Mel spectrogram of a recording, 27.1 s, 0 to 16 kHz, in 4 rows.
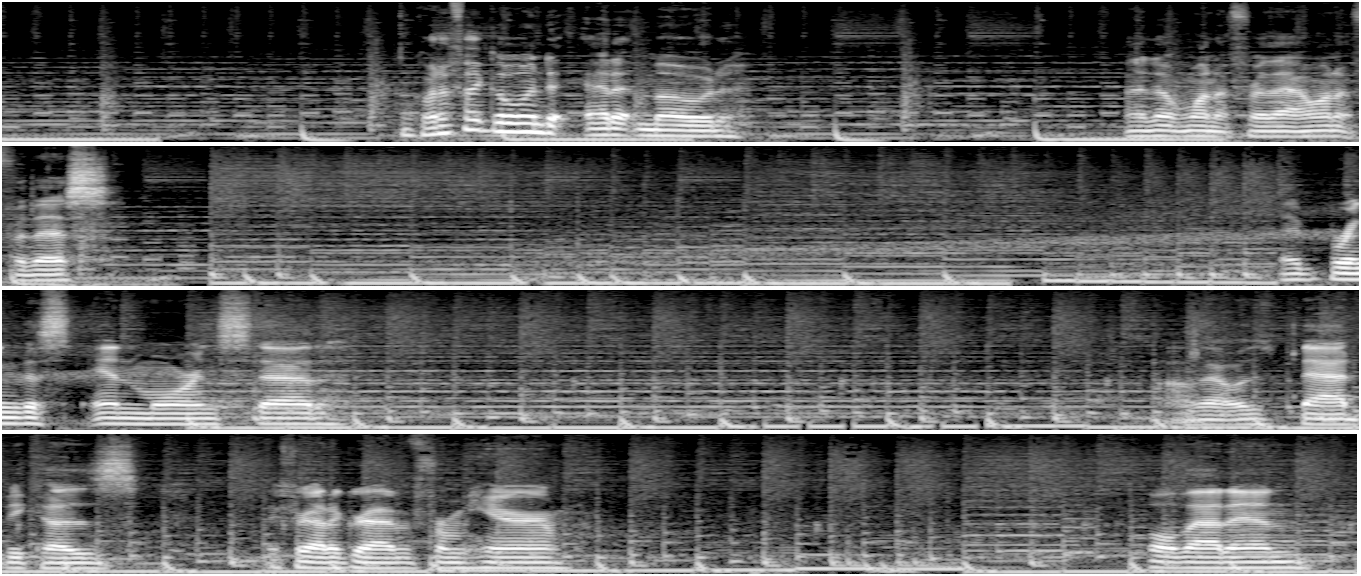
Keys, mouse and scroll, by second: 1.1-1.7 drag, 6.1 click, 6.8 right click, 8.6 click, 9.4-10.5 right drag, 11.3-13.6 drag, 17.3 ctrl+z, 17.6 ctrl+z, 17.8 ctrl+z, 18.0 ctrl+z, 18.5 ctrl+z, 23.9 s.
